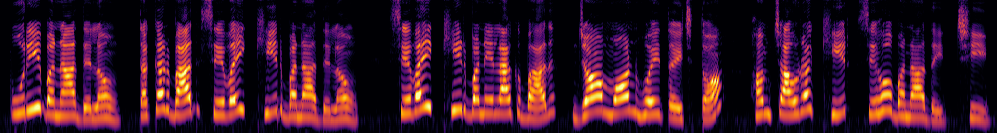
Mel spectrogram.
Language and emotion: Maithili, neutral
